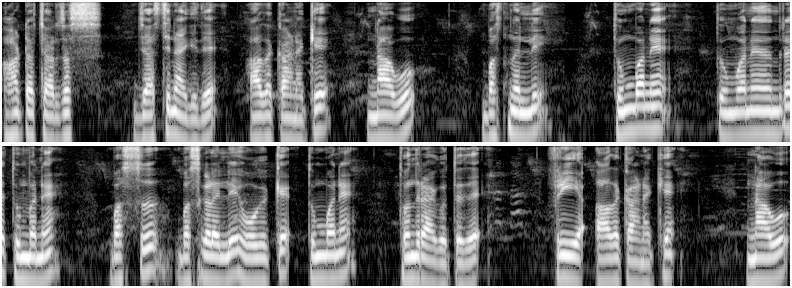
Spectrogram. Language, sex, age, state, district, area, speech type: Kannada, male, 30-45, Karnataka, Vijayanagara, rural, spontaneous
